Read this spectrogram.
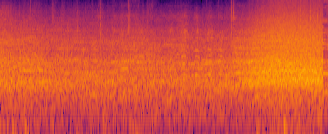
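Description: A large crowd cheers and shouts in a big echoing arena, growing louder toward the end.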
